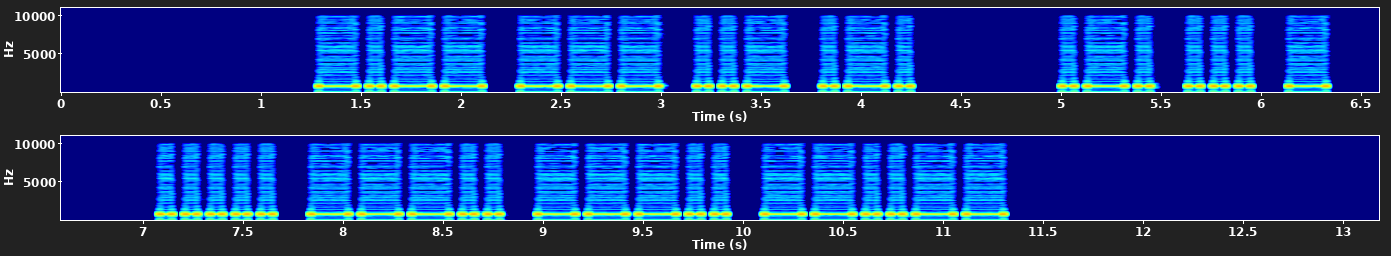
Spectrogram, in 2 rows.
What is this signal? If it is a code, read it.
Morse code, heard as a keyed tone, about 19 wpm, 800 Hz. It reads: YOUR RST 588,
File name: RSTs / RST-mp3s / Your RSTs @18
